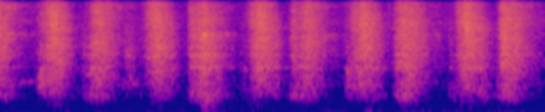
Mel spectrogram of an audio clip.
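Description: A person breathing hard during exercise, in short rhythmic puffs through the nose and mouth, about two a second.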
